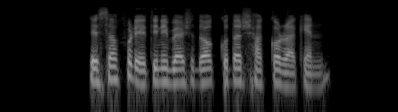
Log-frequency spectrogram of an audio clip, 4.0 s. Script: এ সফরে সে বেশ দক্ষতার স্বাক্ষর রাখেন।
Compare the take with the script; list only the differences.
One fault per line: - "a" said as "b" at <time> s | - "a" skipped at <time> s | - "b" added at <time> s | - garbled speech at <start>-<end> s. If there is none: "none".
- "সে" said as "তিনি" at 1.5 s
